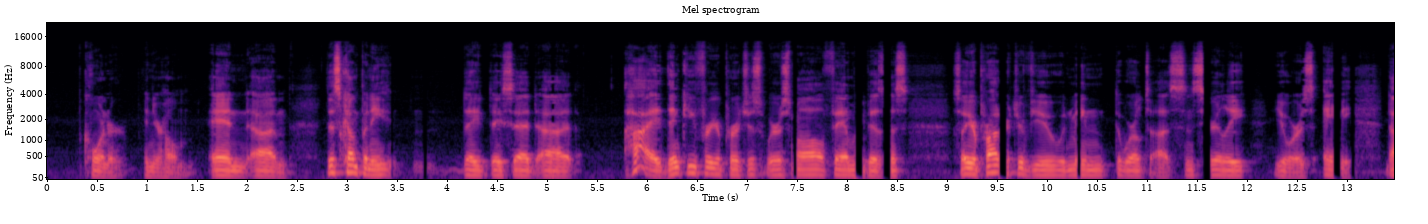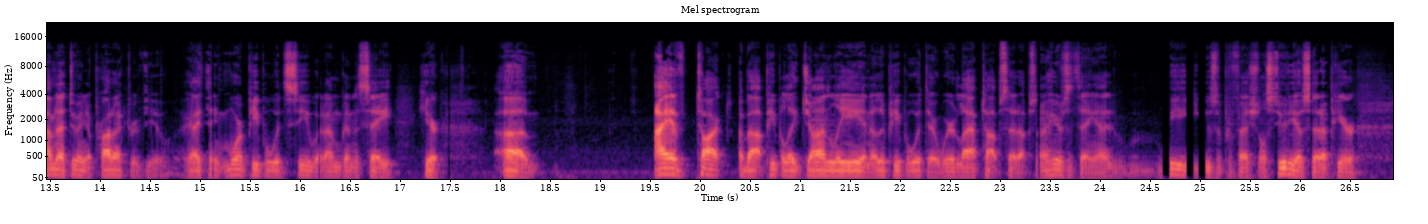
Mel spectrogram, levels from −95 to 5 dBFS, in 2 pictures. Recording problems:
choppy; occasionally; 4% of the speech affected

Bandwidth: 14.5 kHz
